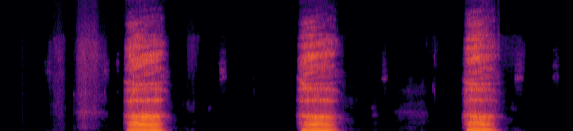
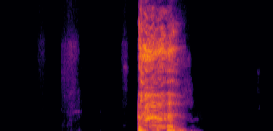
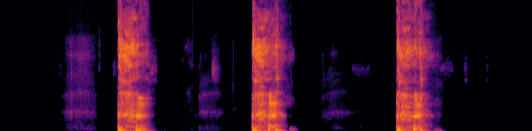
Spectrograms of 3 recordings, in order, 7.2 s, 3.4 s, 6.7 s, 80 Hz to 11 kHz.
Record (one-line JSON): {"exhalation_length": "7.2 s", "exhalation_amplitude": 25591, "exhalation_signal_mean_std_ratio": 0.34, "cough_length": "3.4 s", "cough_amplitude": 30918, "cough_signal_mean_std_ratio": 0.32, "three_cough_length": "6.7 s", "three_cough_amplitude": 32618, "three_cough_signal_mean_std_ratio": 0.33, "survey_phase": "beta (2021-08-13 to 2022-03-07)", "age": "45-64", "gender": "Male", "wearing_mask": "No", "symptom_none": true, "smoker_status": "Never smoked", "respiratory_condition_asthma": false, "respiratory_condition_other": false, "recruitment_source": "Test and Trace", "submission_delay": "2 days", "covid_test_result": "Negative", "covid_test_method": "RT-qPCR"}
